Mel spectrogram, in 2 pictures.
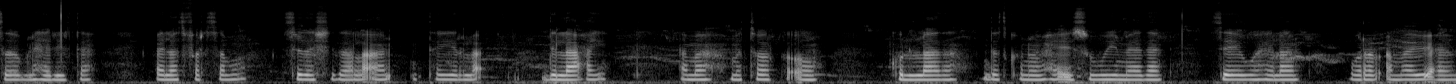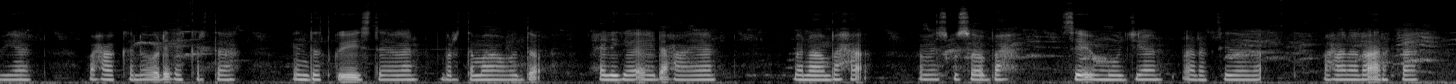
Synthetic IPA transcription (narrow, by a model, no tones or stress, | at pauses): sɐβɐblɐɦɐɾiːrt̪ʰɐ | ʕɪlɐːd̪fɐrsɐmɔ | sɪðɐʃɪðaːlɐ̰ʔaːnt̪ʰɐjɪrlɐ̰d̪ɪlaːʕɑj | ʔɐmɐmɐt̪ʰɔːrkʰɐ̰ʔɔː | kʰʊlːaːðɐd̪ɐd̪kʰʊnɐwɑħɑjɛ̰ɪsʊɣʊjɪmaːðaːn | sɪɛjʊɦɛlaːnwɐɾɐrɐ̰mɐɛjʊʕaːwɪjaːn | wɑħɑːkʰɐlɛɔ̰ːɖɪʕɪkʰɐrt̪ʰaː | ɪnd̪ɐd̪kʰʊɛ̰jɪst̪ʰaːɣaːn | bɐrt̪ʰɐmɐɦɐwɑd̪ɔ̰ | ħɪlɪɣɐɛjɖɑ̰ʕɑːjaːn | bɐnaːmbɑħɑ̰ | ɐmɐɪskʰʊsɔːbɑħsɪɛjʊmuːt͡ʃɪjaːnʔɐɾɐɡt̪ʰɪðɔːðɐwɑħɑːnɐlɐ̰ʔɐ̰rkʰaː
